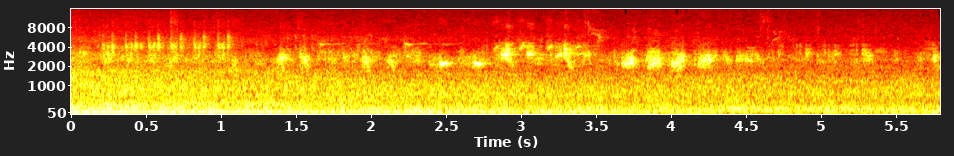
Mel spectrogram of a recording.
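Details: In May among lakeside reeds at Lake Biwa, a great reed warbler belts out a powerful song of grating, croaky notes, repeated roughly three times a second with uneven rhythm, against a faint hum.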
